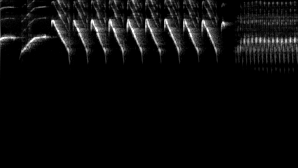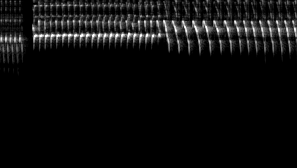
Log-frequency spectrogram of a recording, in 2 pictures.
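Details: Canary training song meant for young canaries: a rising whistle, then a fast series of steep descending whistled notes, a harsh buzzy roll, and long rapid high trills with repeated pulsing notes.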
